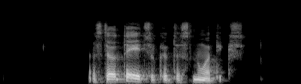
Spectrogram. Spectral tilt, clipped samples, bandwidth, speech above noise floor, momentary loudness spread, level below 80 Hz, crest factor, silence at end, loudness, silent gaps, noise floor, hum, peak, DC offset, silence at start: -6 dB/octave; under 0.1%; 7.8 kHz; 49 dB; 18 LU; -60 dBFS; 18 dB; 0.6 s; -18 LUFS; none; -67 dBFS; none; -2 dBFS; under 0.1%; 0.9 s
